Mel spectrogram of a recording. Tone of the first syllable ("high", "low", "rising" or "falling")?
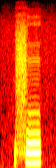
high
